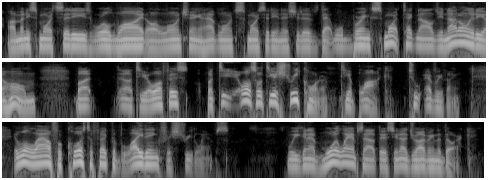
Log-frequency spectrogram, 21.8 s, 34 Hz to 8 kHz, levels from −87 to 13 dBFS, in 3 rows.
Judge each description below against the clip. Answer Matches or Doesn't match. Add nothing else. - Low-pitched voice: Matches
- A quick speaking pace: Doesn't match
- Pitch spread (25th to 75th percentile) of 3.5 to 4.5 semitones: Matches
